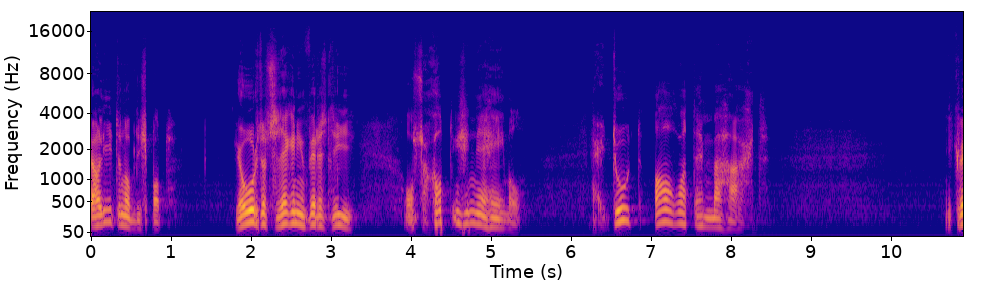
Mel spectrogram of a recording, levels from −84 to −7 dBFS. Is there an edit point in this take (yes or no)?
no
